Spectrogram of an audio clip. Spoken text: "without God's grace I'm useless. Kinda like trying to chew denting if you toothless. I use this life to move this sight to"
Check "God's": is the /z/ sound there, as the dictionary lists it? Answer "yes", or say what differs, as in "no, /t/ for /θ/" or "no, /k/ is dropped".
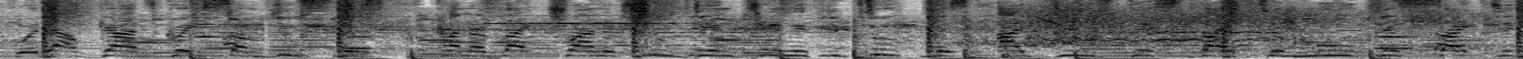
yes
